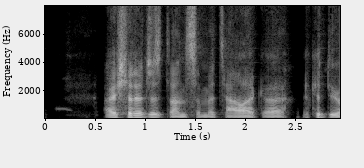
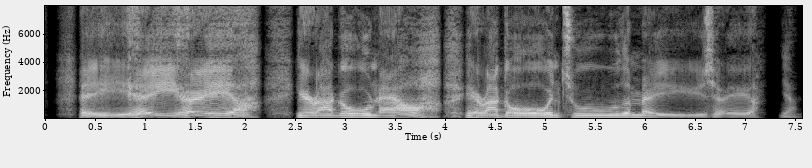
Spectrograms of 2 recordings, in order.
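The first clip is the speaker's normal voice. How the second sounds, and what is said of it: Imitates a metal singer's voice. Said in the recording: “do a good James Hetfield impression,... this is James Hetfield. If he was in the movie Labyrinth.”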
